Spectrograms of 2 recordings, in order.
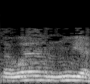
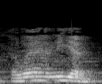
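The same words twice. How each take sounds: First: توانيا said with u after the nun, tawānuyan; wrong damma form. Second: توانيا said with i after the nun, tawāniyan; correct kasra form. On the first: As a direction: say توانيا as "ta-waa-NU-yan". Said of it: "لا نقول توانيا بالضم". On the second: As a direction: say توانيا as "ta-waa-NI-yan". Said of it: "نبدل الضمة كسرة إن كانت اللام ياء". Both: Shown as a demonstration.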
